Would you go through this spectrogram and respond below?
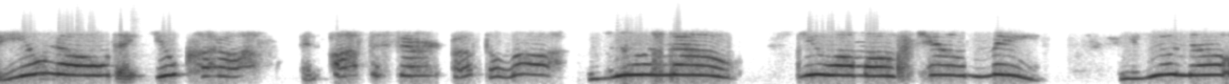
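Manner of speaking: high, loud yelling and screaming rant. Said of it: "this motorcycle cop is yelling and screaming".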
